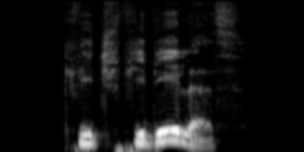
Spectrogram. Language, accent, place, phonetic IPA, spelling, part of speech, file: German, Germany, Berlin, [ˈkviːt͡ʃfiˌdeːləs], quietschfideles, adjective, De-quietschfideles.ogg
- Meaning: strong/mixed nominative/accusative neuter singular of quietschfidel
